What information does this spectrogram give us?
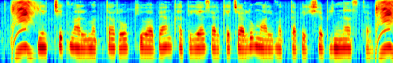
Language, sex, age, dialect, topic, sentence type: Marathi, female, 36-40, Varhadi, banking, statement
